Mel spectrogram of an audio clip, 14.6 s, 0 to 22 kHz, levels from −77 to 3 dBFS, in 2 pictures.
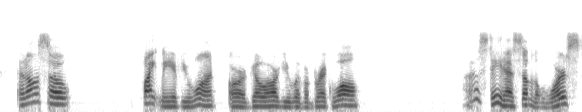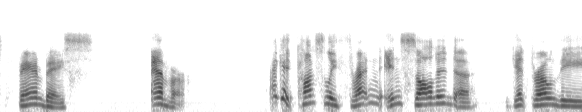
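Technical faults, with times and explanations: Throughout: AMR wideband (HD Voice) codec. The speech sounds rough and raspy, with nothing above 7.2 kHz, which fits the lowest 6.6 kbit/s mode. At that rate the vocal tract model is starved of pulses, and the top band is just shaped noise.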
